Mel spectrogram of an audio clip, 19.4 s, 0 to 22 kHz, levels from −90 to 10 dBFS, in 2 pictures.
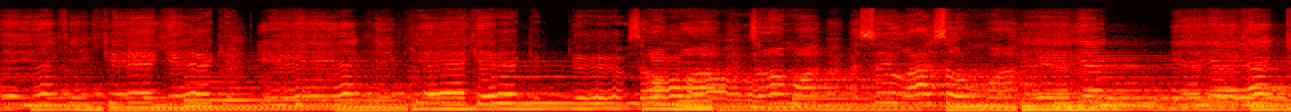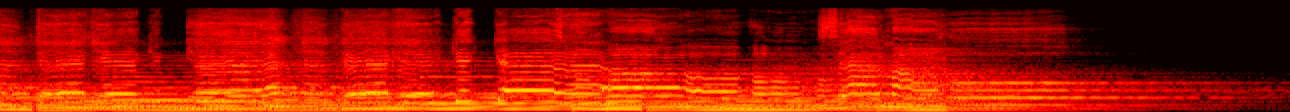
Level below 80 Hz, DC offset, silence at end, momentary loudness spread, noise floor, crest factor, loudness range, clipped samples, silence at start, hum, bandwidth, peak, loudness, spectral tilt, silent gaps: -54 dBFS; under 0.1%; 0.85 s; 6 LU; -61 dBFS; 14 dB; 4 LU; under 0.1%; 0 s; none; 16 kHz; -12 dBFS; -28 LUFS; -6 dB/octave; none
